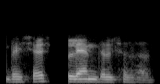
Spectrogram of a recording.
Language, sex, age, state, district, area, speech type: Kashmiri, male, 18-30, Jammu and Kashmir, Anantnag, rural, conversation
